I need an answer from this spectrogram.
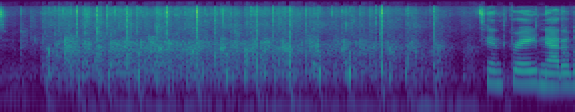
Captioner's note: audience applauding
